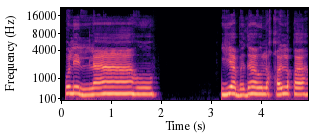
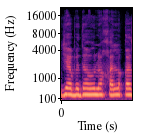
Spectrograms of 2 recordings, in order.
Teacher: با میں قلقلہ ہے سخت پڑھیں گے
